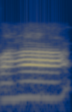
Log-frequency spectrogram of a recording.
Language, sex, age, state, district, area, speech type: Maithili, male, 30-45, Bihar, Samastipur, rural, conversation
